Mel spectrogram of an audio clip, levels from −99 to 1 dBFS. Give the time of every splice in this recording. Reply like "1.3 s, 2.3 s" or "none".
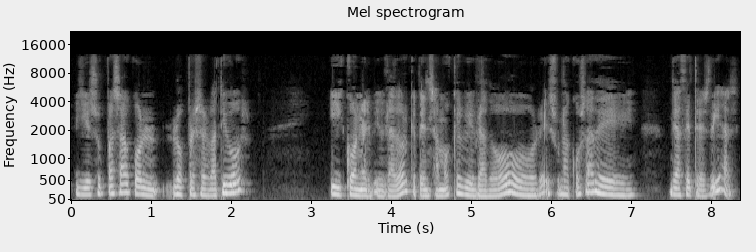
none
